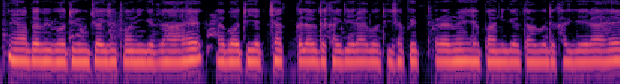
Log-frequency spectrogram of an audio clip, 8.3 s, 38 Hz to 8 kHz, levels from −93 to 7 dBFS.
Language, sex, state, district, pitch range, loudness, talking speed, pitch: Hindi, male, Chhattisgarh, Korba, 160-165 Hz, -30 LUFS, 240 wpm, 160 Hz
